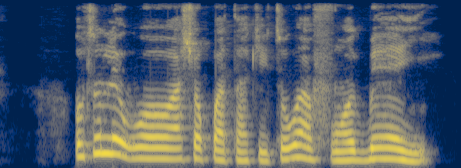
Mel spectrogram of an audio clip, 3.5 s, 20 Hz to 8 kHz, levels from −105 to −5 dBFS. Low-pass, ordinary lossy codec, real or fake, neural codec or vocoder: 7.2 kHz; none; real; none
